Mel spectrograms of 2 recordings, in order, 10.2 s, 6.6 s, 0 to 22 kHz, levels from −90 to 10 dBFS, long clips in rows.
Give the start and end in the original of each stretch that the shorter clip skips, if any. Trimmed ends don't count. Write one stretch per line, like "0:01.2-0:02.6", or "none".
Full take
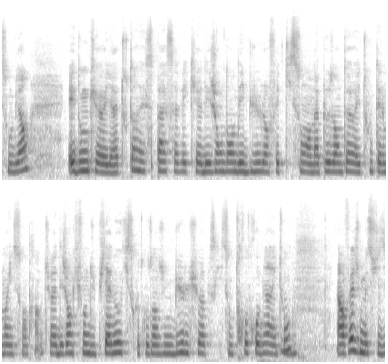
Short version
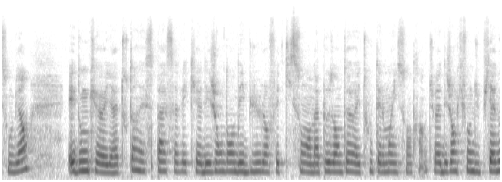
none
